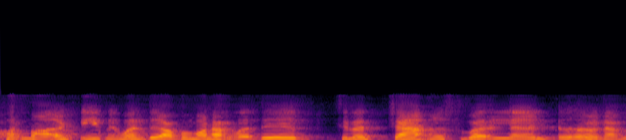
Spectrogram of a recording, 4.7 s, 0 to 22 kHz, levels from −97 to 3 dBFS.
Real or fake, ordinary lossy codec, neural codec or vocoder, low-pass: fake; none; codec, 16 kHz, 0.7 kbps, FocalCodec; 7.2 kHz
